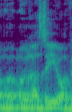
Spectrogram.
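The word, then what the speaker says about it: Eurazeo: Eurasio hast du dir rausgesucht, ne? Oder Euraseo werden sie, glaube ich, ausgesprochen. – Genau, ja. Euraseo, glaube ich, genau.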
